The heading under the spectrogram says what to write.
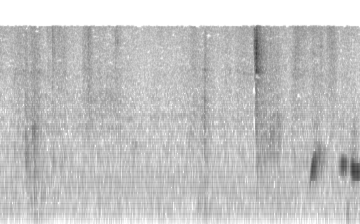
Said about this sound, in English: I'm whistling innocently as I follow her.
